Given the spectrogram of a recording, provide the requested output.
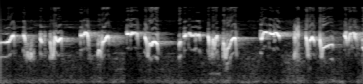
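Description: Ashy tailorbird in a rapid, nonstop run of sharp chirps and quick trills, high and bright, changing note every fraction of a second; nothing else is heard.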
